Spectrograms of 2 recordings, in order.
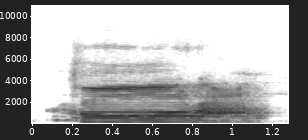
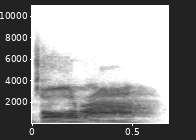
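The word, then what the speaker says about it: χώρα: enggak bisa basanya apa Kora Nah bukan cor itu transitasinya CH Tapi bacanya k jadi ko ra ada Hnya dikit K seperti chr Christ Jesus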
